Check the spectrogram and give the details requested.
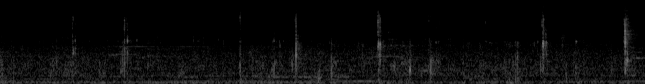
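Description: A person biting and chewing fried calamares close to the microphone, with irregular sharp crunchy clicks, the loudest near the end.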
